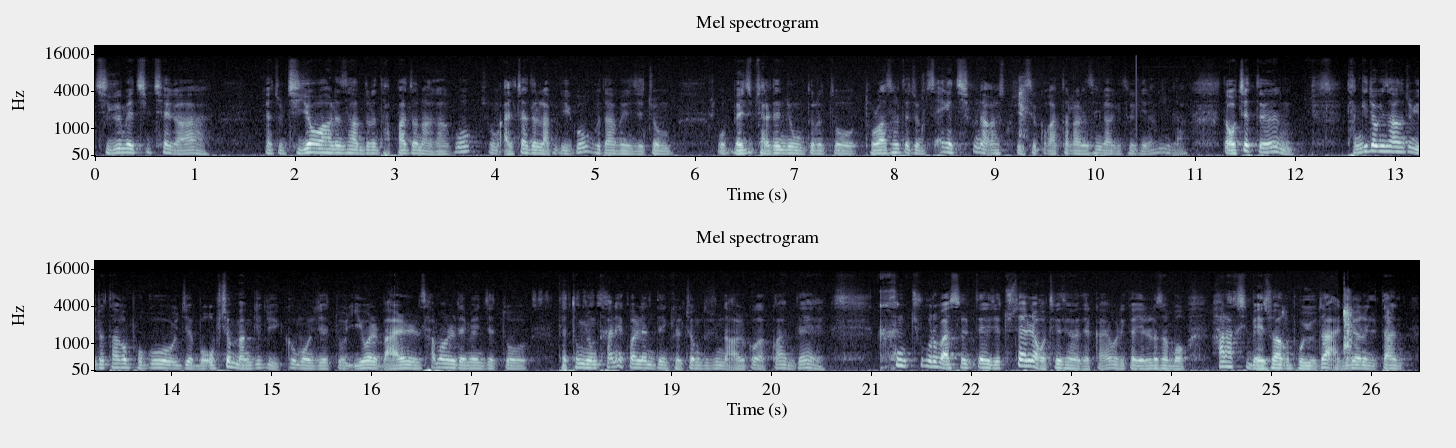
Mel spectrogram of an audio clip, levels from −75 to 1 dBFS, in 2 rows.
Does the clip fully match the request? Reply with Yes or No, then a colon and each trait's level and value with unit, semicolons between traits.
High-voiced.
No: low, 115 Hz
